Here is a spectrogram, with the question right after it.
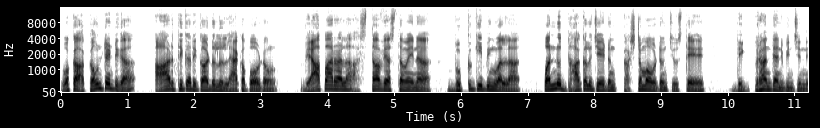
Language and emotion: Telugu, disgusted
